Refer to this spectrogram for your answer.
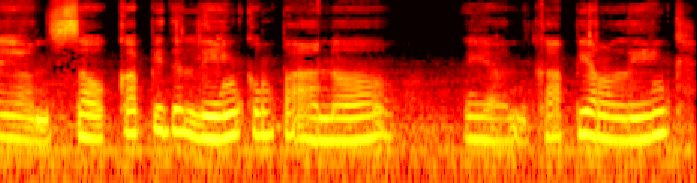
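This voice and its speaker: Noticeable background noise runs behind a woman speaking. Her very deep, low pitch moves in very wide swings. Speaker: tutorial vlogger. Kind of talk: tutorial. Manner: halting.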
